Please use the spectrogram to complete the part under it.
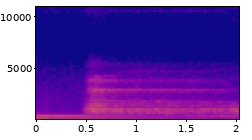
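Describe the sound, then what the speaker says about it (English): A deep, audible inhale during a guided meditation, a soft breathy rush that starts about halfway through and holds steady against a quiet background, with no talking. "With the collective deep inhale"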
